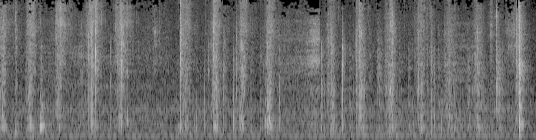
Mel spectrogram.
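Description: Pepper mill grinding black peppercorns: a run of irregular crunching clicks, over a faint steady low hum.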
